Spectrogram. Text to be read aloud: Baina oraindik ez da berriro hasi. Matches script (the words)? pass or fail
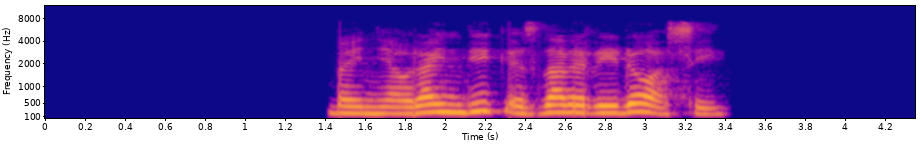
pass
